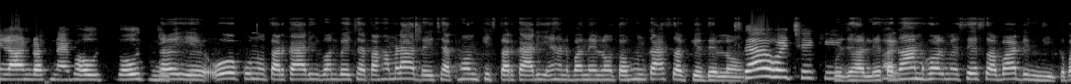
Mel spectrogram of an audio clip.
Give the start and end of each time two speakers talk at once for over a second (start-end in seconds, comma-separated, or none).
none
